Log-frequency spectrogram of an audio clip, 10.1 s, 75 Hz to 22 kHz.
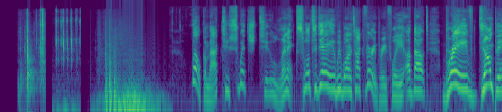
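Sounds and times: computer keyboard typing clicks: 0.7s - 1.6s
deep low thud: 1.9s - 3.4s.

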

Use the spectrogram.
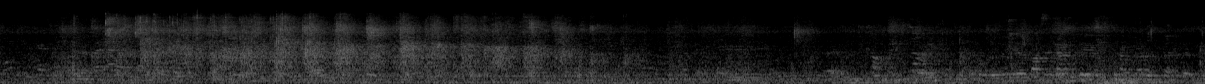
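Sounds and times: light applause: 0.9s - 6.5s.

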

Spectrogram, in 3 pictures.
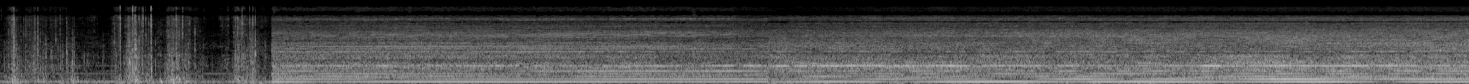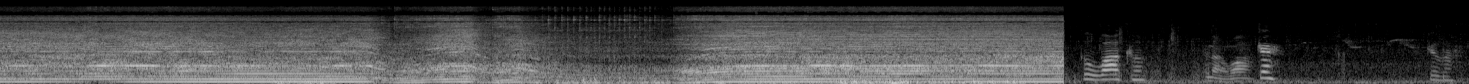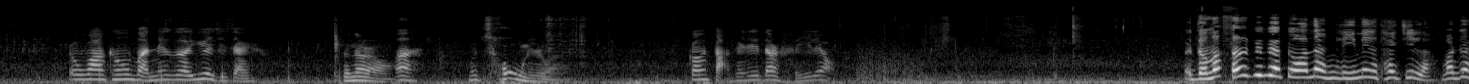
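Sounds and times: leaf blower engine running: 0.0s - 25.4s.

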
